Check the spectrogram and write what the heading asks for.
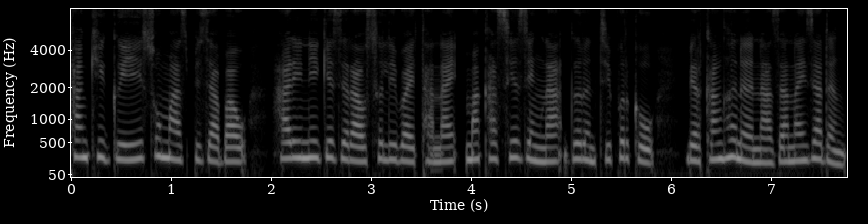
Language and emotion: Bodo, neutral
